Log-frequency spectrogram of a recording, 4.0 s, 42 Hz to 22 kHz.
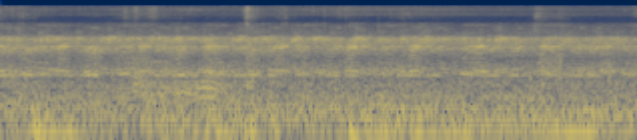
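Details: Frogs singing at sunset beside a lake at an RV campsite in spring 2021: a dense, continuous, trilling chorus sits high in pitch and holds steady throughout, with a faint low rumble underneath.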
